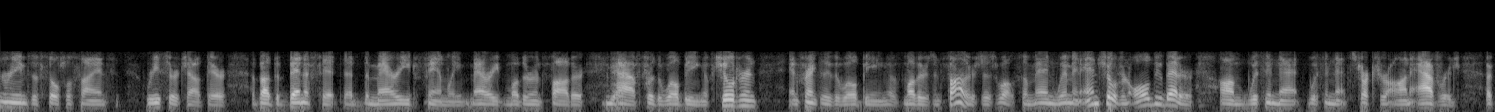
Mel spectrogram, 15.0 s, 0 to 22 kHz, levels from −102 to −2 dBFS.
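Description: Throughout, GSM full-rate coding adds a buzzy, gravelly roughness, which fits a 13 kbps pulse-excited coder. The band runs roughly 200 Hz to 3.5 kHz, with nothing above 3.8 kHz.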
